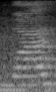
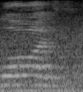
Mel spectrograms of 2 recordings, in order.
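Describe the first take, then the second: First: The vowel is an open unrounded 'ah'. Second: The vowel is a rounded 'aw'. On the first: The speaker calls it wrong. "वाज नहीं" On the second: The speaker calls it right. "वॉज होता है"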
